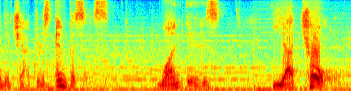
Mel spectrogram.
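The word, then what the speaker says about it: יָכוֹל: One is yachol, pronounced yakol, meaning to be able.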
